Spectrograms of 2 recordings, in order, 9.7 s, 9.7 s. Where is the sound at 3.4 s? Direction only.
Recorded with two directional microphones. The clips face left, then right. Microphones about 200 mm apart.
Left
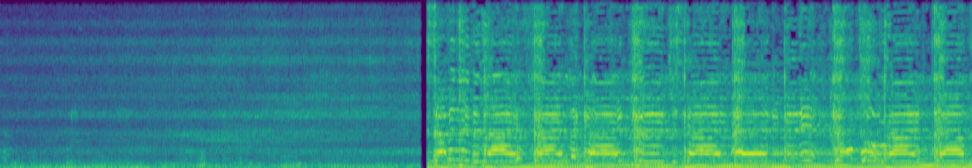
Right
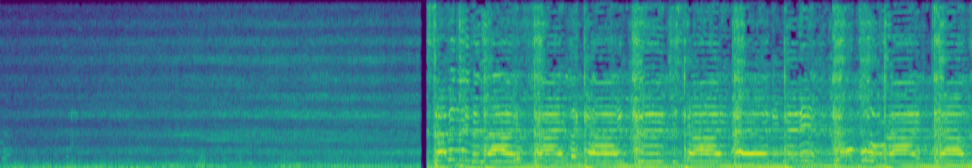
55° right (ahead or behind).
